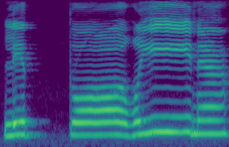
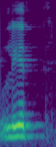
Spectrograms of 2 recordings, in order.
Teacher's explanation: तो heavy letter है और गैन भी हैवी लेटर है। लित, तो के लिए ज़बान को मोटा करेंगे, लित, तो इस तरीके से, ठीक है।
